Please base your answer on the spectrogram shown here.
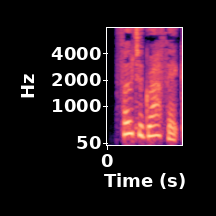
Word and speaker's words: photographic: Photograph has first syllable emphasis. Photographic shifts it to the third.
